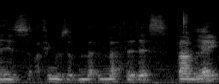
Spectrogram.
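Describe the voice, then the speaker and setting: Fairly quick speech with music in the background. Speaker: podcast host. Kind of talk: casual chat.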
